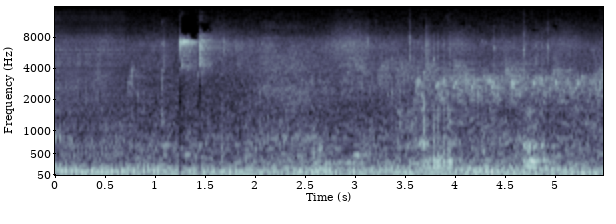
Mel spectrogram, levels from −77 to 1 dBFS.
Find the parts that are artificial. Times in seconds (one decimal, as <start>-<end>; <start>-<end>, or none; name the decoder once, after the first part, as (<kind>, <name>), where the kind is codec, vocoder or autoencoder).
0.0-0.7 (autoencoder, DAC-VAE)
